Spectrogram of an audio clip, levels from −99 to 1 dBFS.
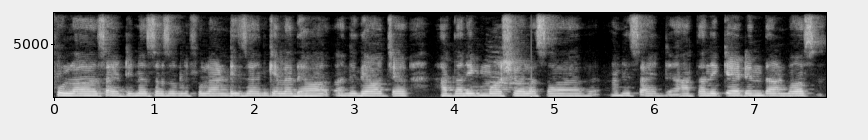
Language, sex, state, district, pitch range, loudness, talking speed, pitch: Konkani, male, Goa, North and South Goa, 180-190 Hz, -17 LUFS, 165 wpm, 185 Hz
